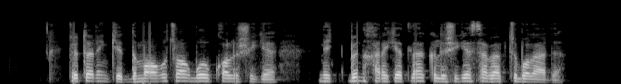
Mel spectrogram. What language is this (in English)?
Uzbek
